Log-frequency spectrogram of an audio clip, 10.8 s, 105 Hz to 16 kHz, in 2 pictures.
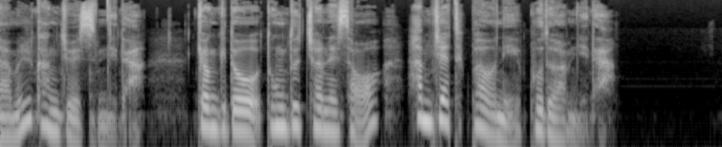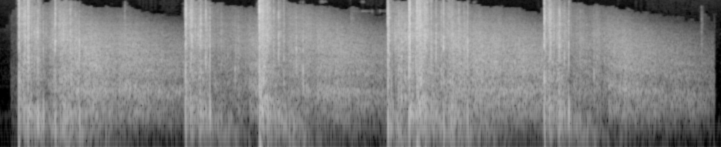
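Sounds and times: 
speech: 0.0s - 4.6s
gunshots at army base: 5.5s - 10.8s
continuous firing: 5.6s - 10.8s.

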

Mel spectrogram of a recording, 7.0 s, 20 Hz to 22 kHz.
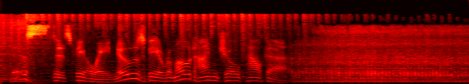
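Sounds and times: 
speech: 0.2s - 5.0s
helicopter rotor chop and engine drone: 2.6s - 7.0s.

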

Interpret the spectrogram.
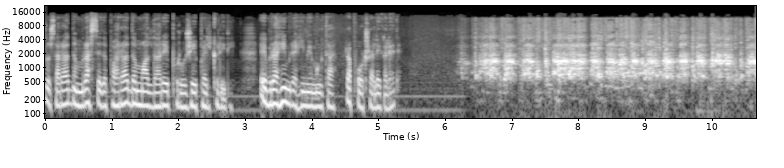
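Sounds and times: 
speech: 0.0s - 5.4s
about a hundred chickens clucking in an old mud house in a village: 6.2s - 10.6s.

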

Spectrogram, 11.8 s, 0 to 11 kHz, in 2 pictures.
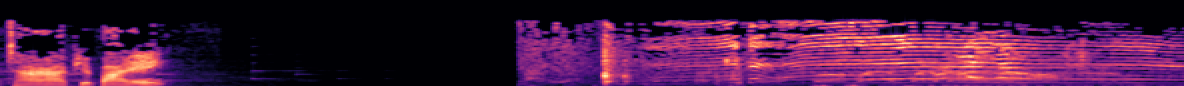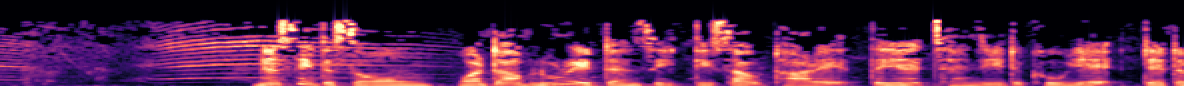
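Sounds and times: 
speech: 0.0s - 1.0s, 7.2s - 11.8s
two-year-old child crying in a tarpaulin hut at a camp: 3.2s - 8.2s.

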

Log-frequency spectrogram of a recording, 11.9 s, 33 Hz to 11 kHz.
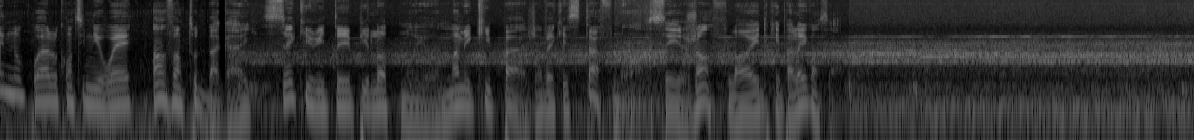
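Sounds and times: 
speech: 0.0s - 8.8s
large airplane used to launch a Pegasus rocket taking off: 2.4s - 11.9s.

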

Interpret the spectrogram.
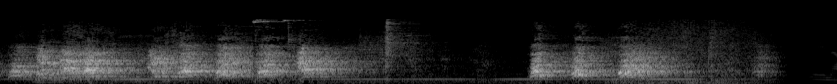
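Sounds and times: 
dogs barking in a kennel: 0.0s - 3.7s, 5.3s - 7.9s
steady low hum: 0.0s - 7.6s.

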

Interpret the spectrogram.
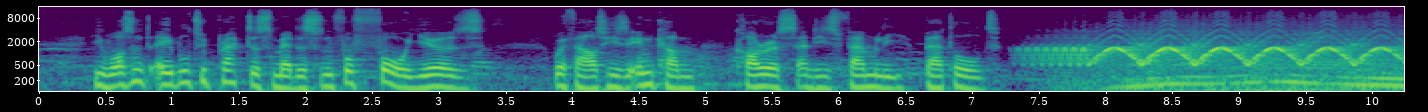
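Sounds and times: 
speech: 0.4s - 7.3s, 8.2s - 9.4s
police vehicle siren wailing while rushing to a car crash in South Africa: 7.3s - 10.2s.

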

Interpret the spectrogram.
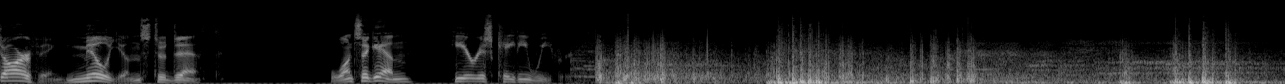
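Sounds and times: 
speech: 0.0s - 2.2s, 3.3s - 6.4s
fireworks display booming thuds: 5.9s - 10.4s, 11.2s - 12.8s
heavy fireworks display blasts: 5.9s - 12.8s.

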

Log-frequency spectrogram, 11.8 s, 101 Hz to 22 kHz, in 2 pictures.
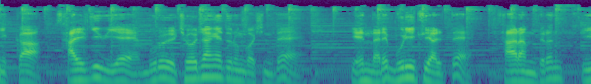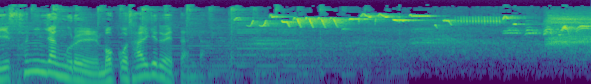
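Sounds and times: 
speech: 0.0s - 8.0s
cactus wrens chirping in saguaro cactus in the Arizona desert: 8.0s - 11.8s.

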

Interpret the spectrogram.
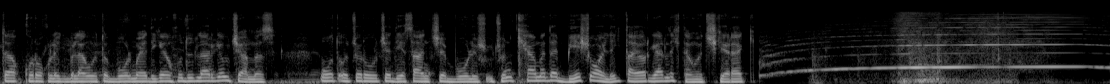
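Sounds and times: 
speech: 0.0s - 8.2s
fire station siren wailing: 7.6s - 11.0s.

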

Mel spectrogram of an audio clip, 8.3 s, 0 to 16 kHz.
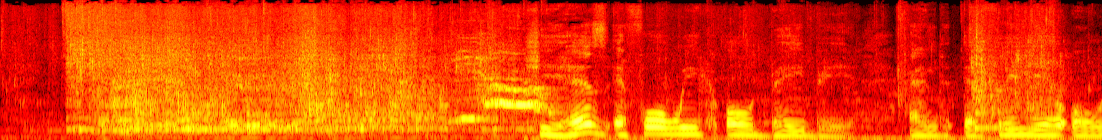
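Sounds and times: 
bucket of used bathwater gushing into a toilet bowl: 0.0s - 4.3s, 7.1s - 8.2s
speech: 4.0s - 8.2s.

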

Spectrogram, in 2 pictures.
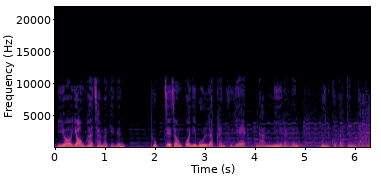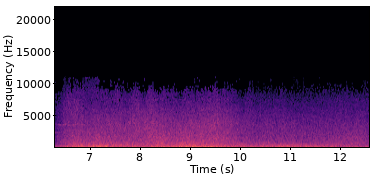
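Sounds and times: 
speech: 0.0s - 6.2s
ocean waves breaking on shore: 6.1s - 12.5s.

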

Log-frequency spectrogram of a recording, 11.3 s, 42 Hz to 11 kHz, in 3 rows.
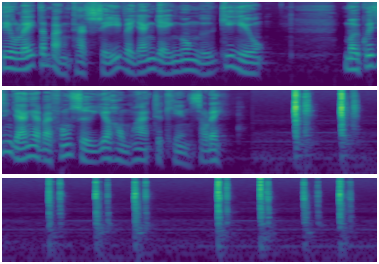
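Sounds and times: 
speech: 0.0s - 2.7s, 3.4s - 6.1s
typewriter keys clacking: 8.0s - 9.0s, 9.7s - 11.0s.

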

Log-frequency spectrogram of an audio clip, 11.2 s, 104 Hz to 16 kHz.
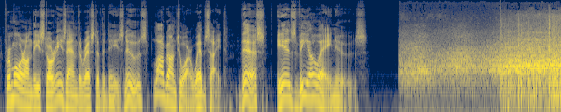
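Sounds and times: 
speech: 0.1s - 7.4s
crowd roar at a New Year's celebration: 8.0s - 11.2s
fireworks bangs and crackles: 9.8s - 11.2s.

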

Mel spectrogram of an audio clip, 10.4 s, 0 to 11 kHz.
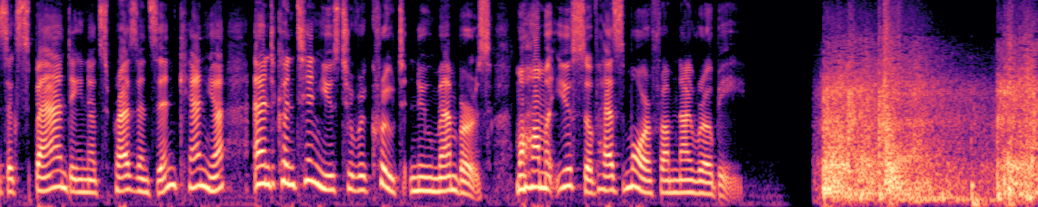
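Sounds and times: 
speech: 0.0s - 7.5s
gunfire: 8.2s - 10.3s.

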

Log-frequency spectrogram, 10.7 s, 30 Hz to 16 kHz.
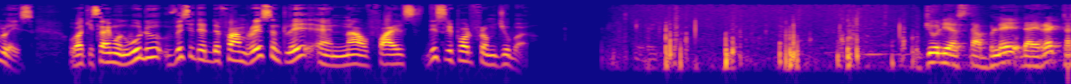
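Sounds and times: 
speech: 0.0s - 5.4s, 9.3s - 10.6s
footsteps of a man walking to a farm: 6.1s - 9.4s.

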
